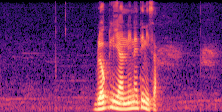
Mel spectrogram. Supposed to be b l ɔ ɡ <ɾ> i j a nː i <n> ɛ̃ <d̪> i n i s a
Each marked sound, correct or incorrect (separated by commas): incorrect, correct, incorrect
